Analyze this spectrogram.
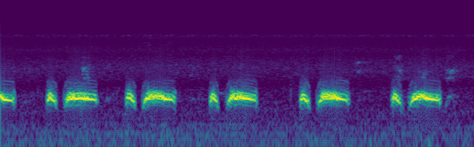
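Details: Spotted dove giving its 'nước gù' cooing style: five low, mellow two-part coos, each a short clipped note followed by a longer, rounder coo, spaced about a second apart over a steady faint background hiss.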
